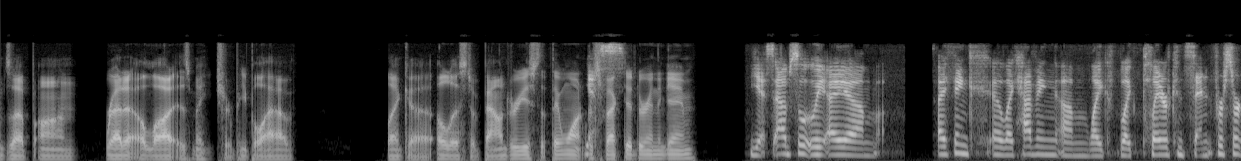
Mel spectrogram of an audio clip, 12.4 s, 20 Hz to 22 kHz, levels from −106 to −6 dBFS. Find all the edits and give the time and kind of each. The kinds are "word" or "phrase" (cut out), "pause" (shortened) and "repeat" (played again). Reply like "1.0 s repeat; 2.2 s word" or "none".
none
